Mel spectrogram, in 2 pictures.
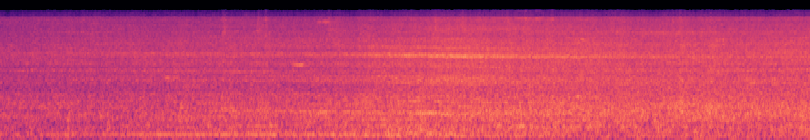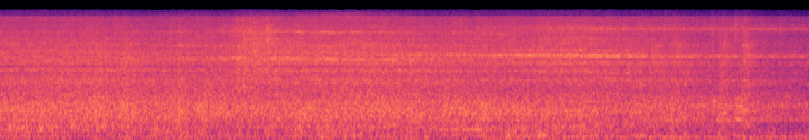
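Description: Passenger coaches of a departing regional train rolling past, the steady rumble and clatter of their wheels on the rails growing over the first few seconds as the train picks up speed. The sound drops away near the end as the last coach goes by.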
